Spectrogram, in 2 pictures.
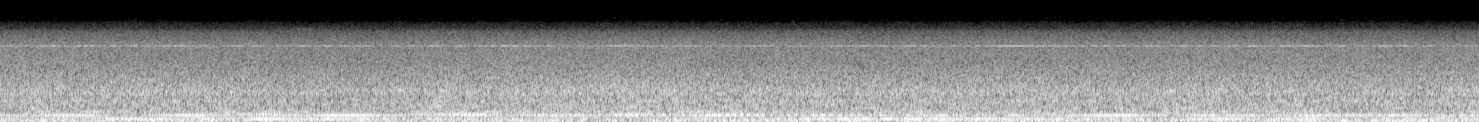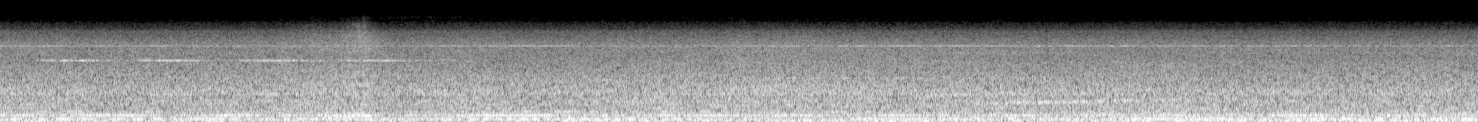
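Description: Steady rumble and hum of an electric commuter train at a station platform, with one brief sharp sound about eighteen seconds in.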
